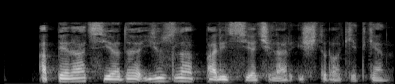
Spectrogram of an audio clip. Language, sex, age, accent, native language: Uzbek, male, 25-34, Namangan, Uzbek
